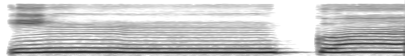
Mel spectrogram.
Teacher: This ikhfa is light, so you are hiding the sound of noon. You are preparing your mouth to say letter kaf.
